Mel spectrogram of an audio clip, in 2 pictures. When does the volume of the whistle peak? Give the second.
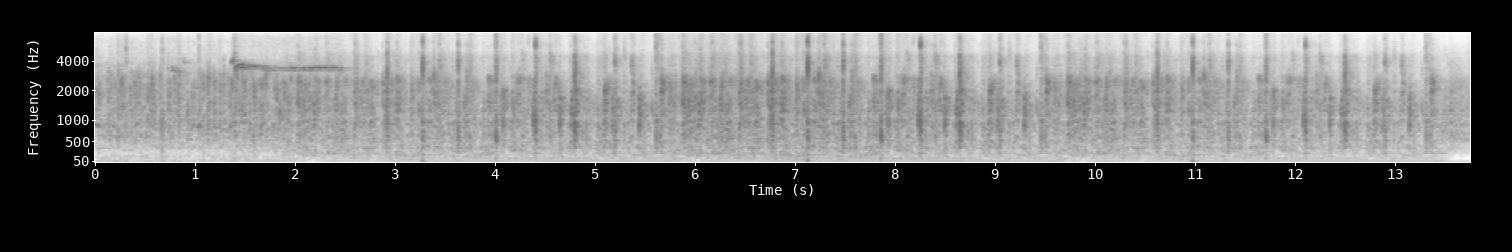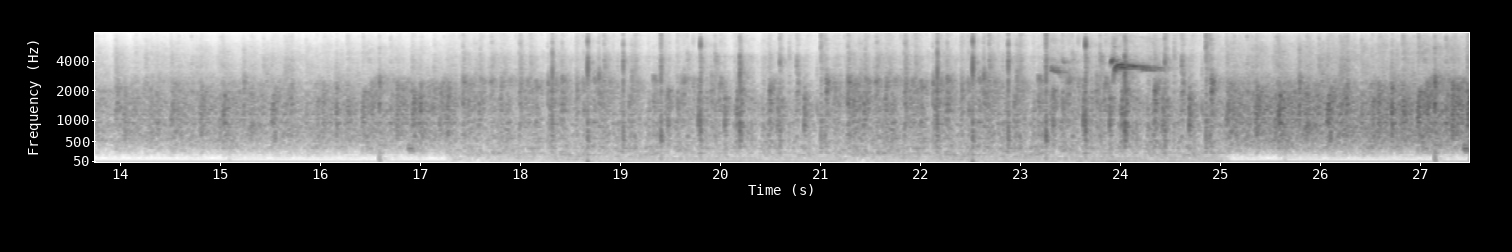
24 s.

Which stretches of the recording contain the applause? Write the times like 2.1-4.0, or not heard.
0.0-27.4.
